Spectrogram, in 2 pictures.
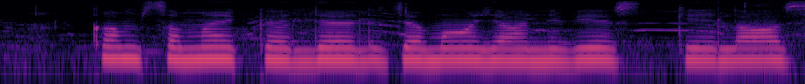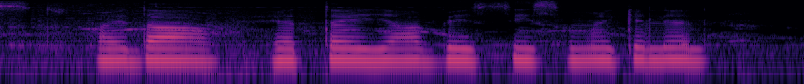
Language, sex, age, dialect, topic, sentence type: Maithili, female, 18-24, Angika, banking, question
